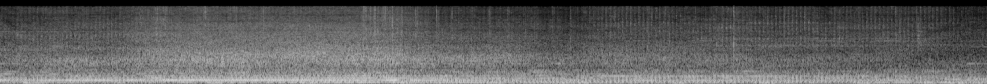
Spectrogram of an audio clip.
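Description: Walk-behind gasoline lawn mower running steadily with a constant engine hum. It grows louder for a couple of seconds about two seconds in.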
